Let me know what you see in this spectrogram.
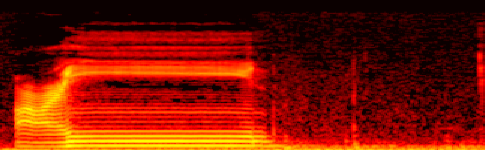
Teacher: From the middle part of the throat.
